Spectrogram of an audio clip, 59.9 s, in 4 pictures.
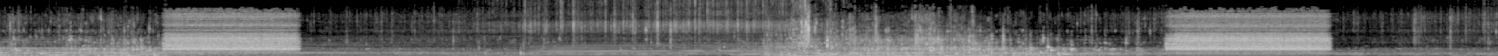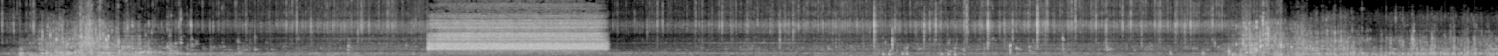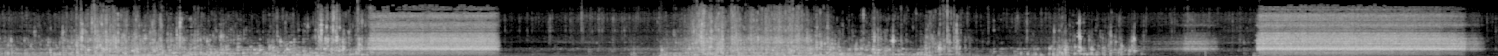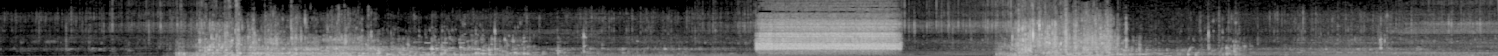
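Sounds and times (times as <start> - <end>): exhaled bubbles rushing: 0.0 - 1.9, 6.3 - 11.8, 15.0 - 19.5, 23.4 - 25.4, 26.8 - 34.1, 36.2 - 41.5, 46.6 - 53.0, 54.8 - 59.9
regulator inhalation hiss: 1.6 - 3.1, 11.6 - 13.4, 19.2 - 21.1, 33.6 - 35.0, 41.7 - 44.9, 52.5 - 54.0.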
